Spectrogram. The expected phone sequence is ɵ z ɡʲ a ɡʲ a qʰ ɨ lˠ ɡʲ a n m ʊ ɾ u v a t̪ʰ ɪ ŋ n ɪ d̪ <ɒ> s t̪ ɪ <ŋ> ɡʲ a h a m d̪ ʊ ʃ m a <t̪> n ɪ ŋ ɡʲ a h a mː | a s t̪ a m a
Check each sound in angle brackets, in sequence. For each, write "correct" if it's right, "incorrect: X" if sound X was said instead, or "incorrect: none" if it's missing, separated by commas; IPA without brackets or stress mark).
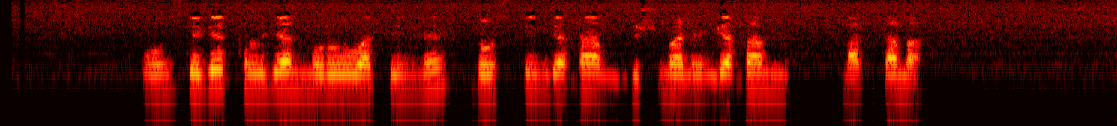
incorrect: o, correct, incorrect: none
